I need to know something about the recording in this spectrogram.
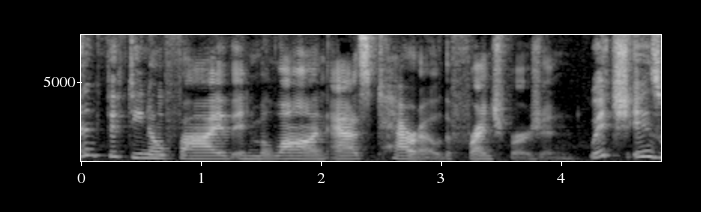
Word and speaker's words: tarot: don't pronounce it as tarret and for all of you who do use that pronunciation sorry you're wrong it's taro it's french it's a french word in english we don't pronounce the t sorry cards have been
